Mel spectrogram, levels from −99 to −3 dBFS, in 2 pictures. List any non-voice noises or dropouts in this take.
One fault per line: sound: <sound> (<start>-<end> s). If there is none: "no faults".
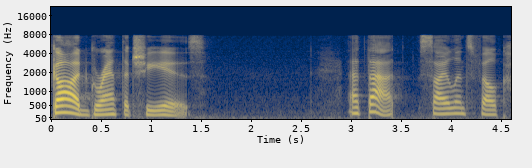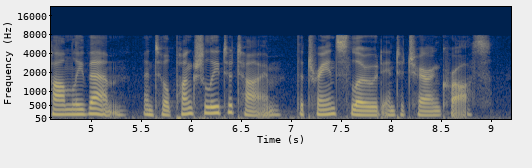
no faults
